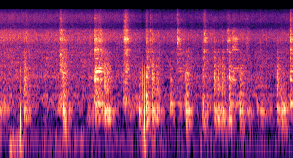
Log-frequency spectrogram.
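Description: A metal spoon scraping against a metal pot in repeated strokes as a thick tomato and onion masala is stirred, with the masala sizzling underneath.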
